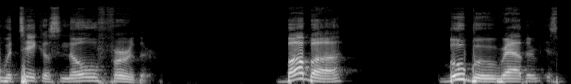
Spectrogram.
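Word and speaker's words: Bubu: Boo Boo rather, is spelled B-U-B-U.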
